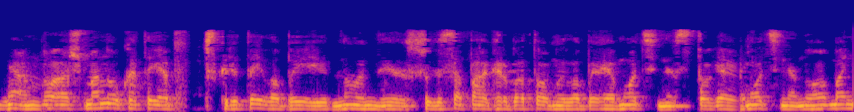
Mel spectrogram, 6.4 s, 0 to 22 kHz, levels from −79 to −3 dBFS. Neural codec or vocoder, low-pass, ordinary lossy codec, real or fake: none; 7.2 kHz; MP3, 32 kbps; real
